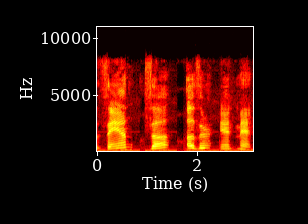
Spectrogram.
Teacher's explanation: make sure to pronounce that th. Get a good vibration on that those th sounds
